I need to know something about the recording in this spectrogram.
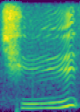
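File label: "cyu2", Cantonese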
